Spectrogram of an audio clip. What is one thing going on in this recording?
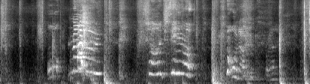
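A young child talks and squeals excitedly nearby.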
